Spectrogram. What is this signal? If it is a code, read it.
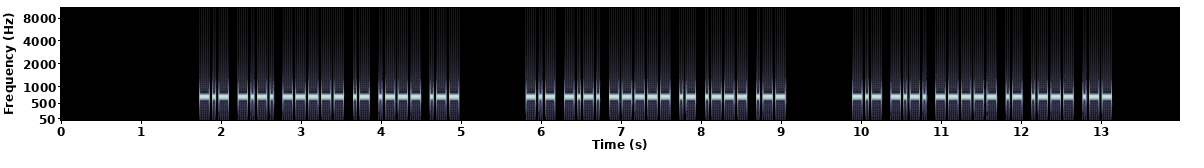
Morse code, heard as a keyed tone, about 30 wpm, 700 Hz. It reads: KC0AJW KC0AJW KC0AJW
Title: USA Call Signs - 6 Characters - Repeated 3x - 30wpm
